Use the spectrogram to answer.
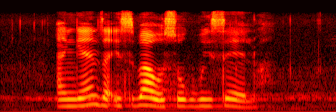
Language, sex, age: South Ndebele, female, 25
